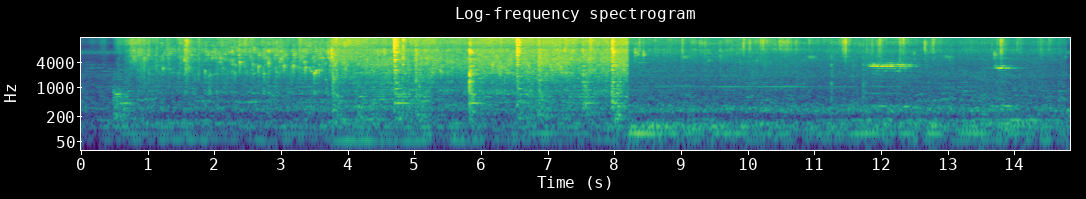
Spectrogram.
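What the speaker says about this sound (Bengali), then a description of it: "এবার আমি আলুটা ভেজে নিই" Potatoes frying in a pan sizzle loudly and steadily with stirring clatter for several seconds, then the frying fades to a quieter background hiss with a few faint tones.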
